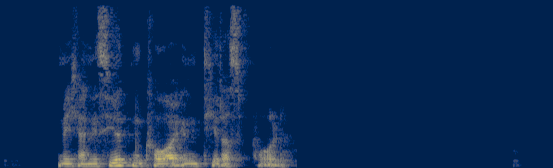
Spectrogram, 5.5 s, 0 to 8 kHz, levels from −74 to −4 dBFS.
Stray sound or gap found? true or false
false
